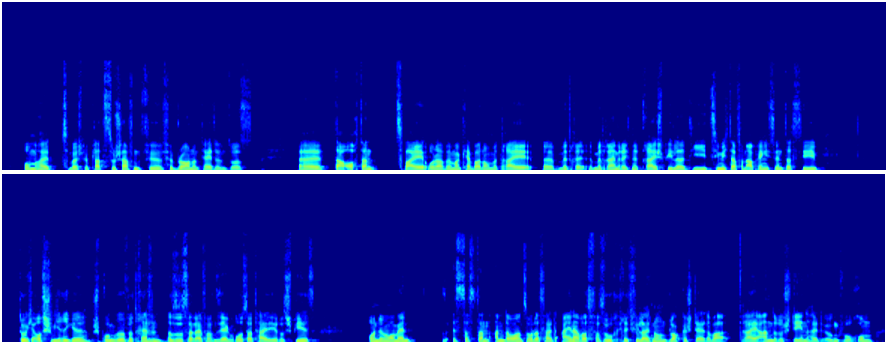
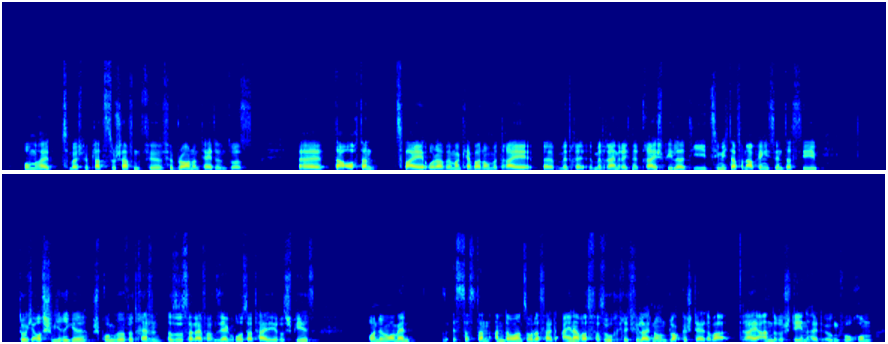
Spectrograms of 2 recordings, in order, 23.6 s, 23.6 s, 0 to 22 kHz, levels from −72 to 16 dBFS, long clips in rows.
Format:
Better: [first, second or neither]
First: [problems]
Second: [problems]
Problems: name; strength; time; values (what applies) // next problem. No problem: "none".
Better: first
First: none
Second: thin; somewhat; fading below 300 Hz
